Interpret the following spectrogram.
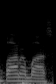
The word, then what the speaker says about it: Bonamassa: Joe Bonamassa. It took me a long time to pronounce his last name correctly.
